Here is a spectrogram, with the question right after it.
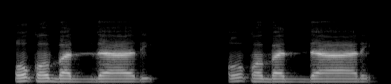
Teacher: چونکہ یہاں پہ حرکت جو ہے وہ کسرے کی ہے، اس لیے اس راگ کو باریک پڑھا جائے گا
